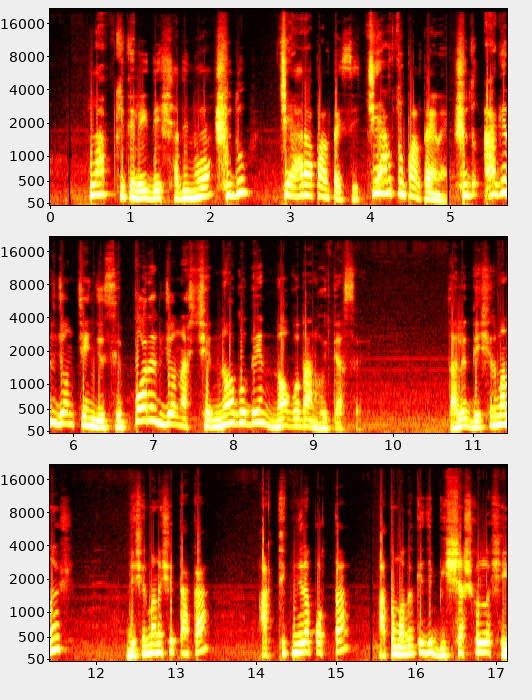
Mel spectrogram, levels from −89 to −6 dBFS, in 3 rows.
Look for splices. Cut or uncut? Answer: cut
